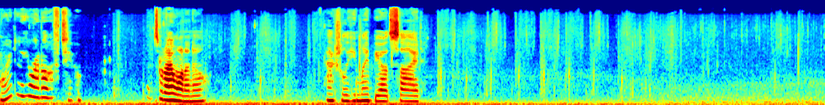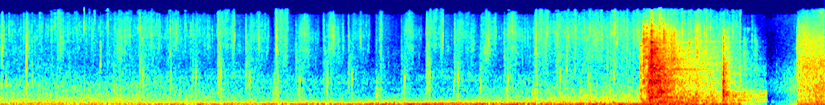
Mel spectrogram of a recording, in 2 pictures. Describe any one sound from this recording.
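Footsteps in armour tread on stone in a hollow, echoing space.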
